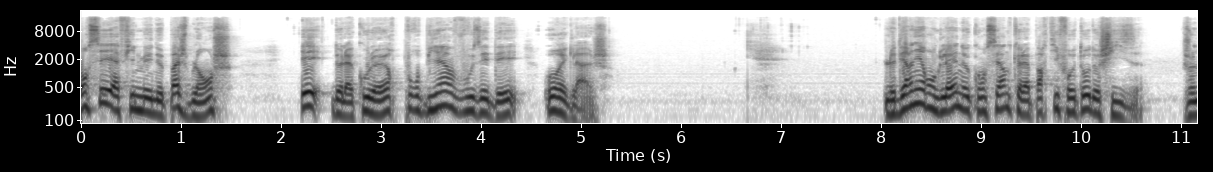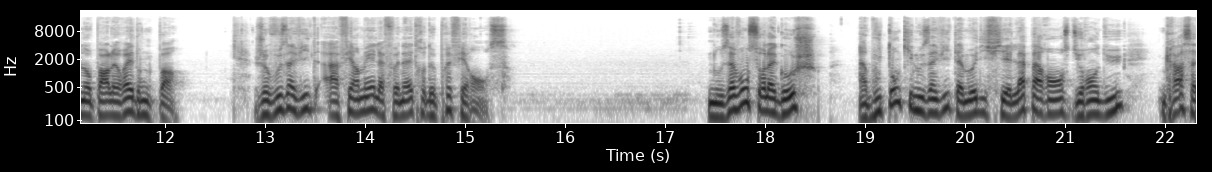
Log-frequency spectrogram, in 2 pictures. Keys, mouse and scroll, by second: 6.2 click, 11.3 click, 17.6 click, 19.4 click, 21.9 click.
